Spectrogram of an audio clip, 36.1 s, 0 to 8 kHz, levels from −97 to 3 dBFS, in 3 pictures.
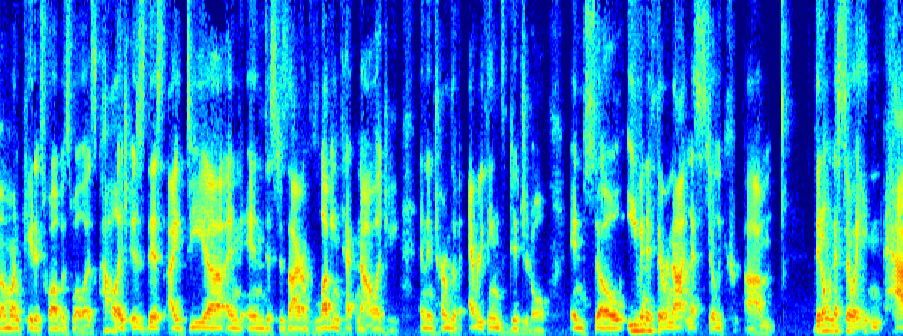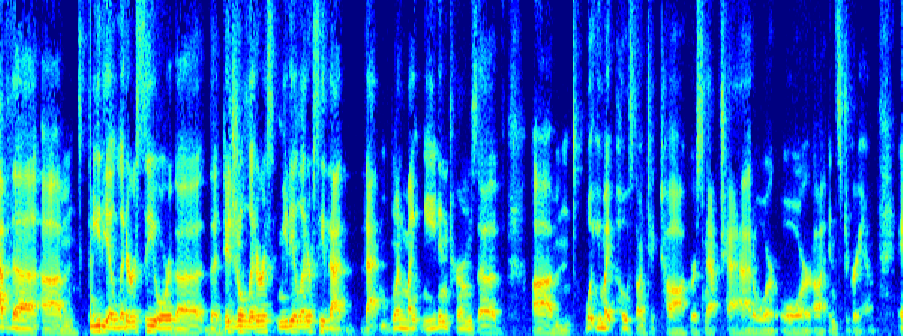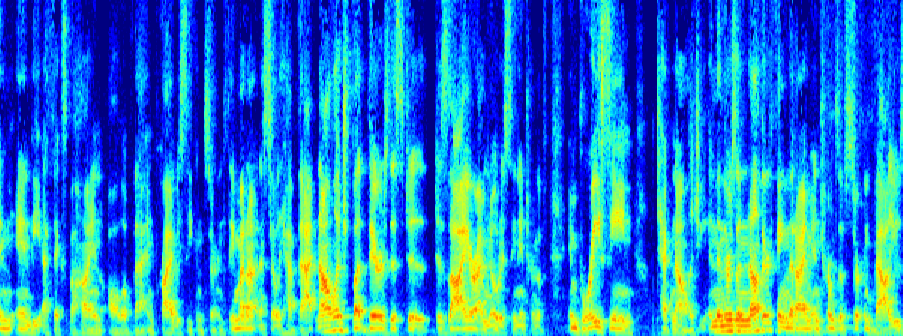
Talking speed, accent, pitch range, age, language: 185 wpm, American, 95-120 Hz, 20-39, English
